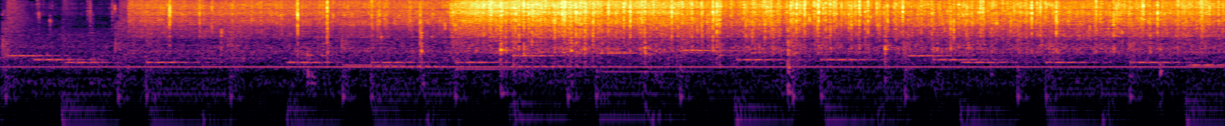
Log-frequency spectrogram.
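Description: Onion and garlic sizzling in hot olive oil in a frying pan. The sizzle starts about a second in and grows much louder about three seconds in, over background music with a steady beat.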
